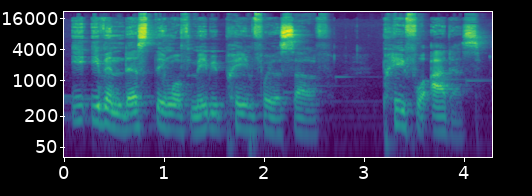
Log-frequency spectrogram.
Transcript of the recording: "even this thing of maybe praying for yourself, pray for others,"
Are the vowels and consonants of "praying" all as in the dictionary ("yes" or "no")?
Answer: no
